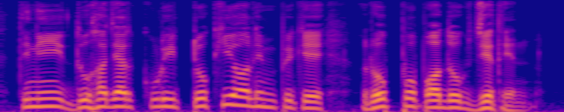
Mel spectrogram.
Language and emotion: Bengali, neutral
